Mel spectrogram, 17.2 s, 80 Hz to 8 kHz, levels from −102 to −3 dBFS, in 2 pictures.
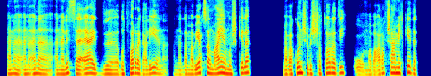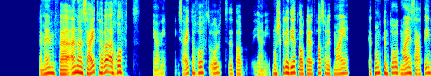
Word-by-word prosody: أنا 130 -2 -3
أنا 130 +1 -3
أنا 125 -4 -4
أنا 125 +1 -2
لسّه 155 -4 0
قاعد 145 +1 +3 0.4
باتفرّج 145 +1 +1
عليه 140 +5 -2
أنا 125 -1 -13
أنا 120 0 -13
لمّا 125 +1 -5
بيحصل 160 +3 +2
معايا 150 +5 +3
مشكلة 165 +6 0 0.7
ما 125 - -1
باكونش 150 +6 +1
بالشطارة 140 +5 0
دي 170 +3 -4 0.2
وما 115 +1 -8
باعرفش 125 +10 -2
أعمل 170 0 +3
كده. 185 -10 -2 1.0
تمام، 150 +8 0
فأنا 140 +8 +4
ساعتها 175 0 +3
بقى 195 -3 +6
خُفت، 190 +4 -1 0.2
يعني - - -11 0.2
ساعتها 155 +5 -3
خُفت، 175 +2 -2
قُلت 155 -3 -5
طَب 125 -2 -7 0.2
يعني 115 +1 -14
المشكلة 135 +6 +1
ديّة 175 +2 +6
لو 130 0 +4
كانت 125 -1 -2
حصلت 155 -5 -2
معايا 145 +6 -1 0.4
كانت 130 - -8
ممكن 165 -2 0
تقعُد 170 +1 -1
معايا 145 +5 +2
ساعتين، 150 +5 -3
140 Hz, 155 wpm, -23 LUFS, 125-165 Hz, 1.0 s, بقى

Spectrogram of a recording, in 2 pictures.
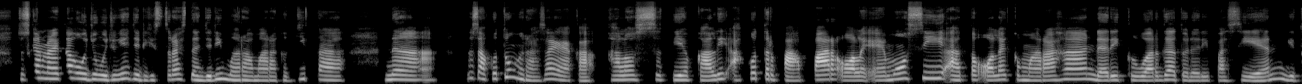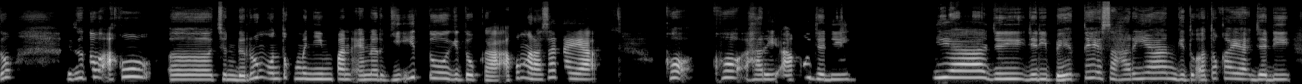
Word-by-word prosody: Terus 235 -1 0
kan 295 -2 -1
mereka 265 +2 +2
ujung-ujungnya 235 -1 0
jadi 225 -6 -4
stres 225 +3 -3
dan 195 -3 -1
jadi 240 +6 +2
marah-marah 190 -4 -1
ke 190 - -11
kita. 210 -6 -3 0.5
Nah, 215 -2 +2 0.3
terus 290 -1 0
aku 260 +1 +1
tuh 340 +6 -4
ngerasa 190 +1 -4
ya, 190 - +1
Kak, 170 -1 -3
kalau 210 +1 0
setiap 210 -1 0
kali 205 +6 +1
aku 275 0 -3
terpapar 220 0 +5
oleh 185 0 +4 0.2
emosi 275 +6 +1
atau 210 0 +1 0.2
oleh 220 +2 -2
kemarahan 205 +5 +2
dari 195 +1 +1
keluarga 195 +2 0
atau 195 - -10
dari 180 0 -6
pasien 180 +5 -4
gitu, 195 - -3 0.5
itu 250 +2 -6
tuh 345 -3 +1
aku, 355 -1 +2 0.2
eee, 225 0 +1
cenderung 220 +7 -1
untuk 265 0 -4
menyimpan 245 -2 +1
energi 215 -1 -2 0.2
itu 290 -4 -3
gitu, 225 -1 -1
Kak. 190 -1 +2
Aku 290 - -6
ngerasa 260 +6 +3
kayak, 245 -3 +4 0.7
kok 310 +4 -1 0.2
kok 315 +2 +1
hari 230 +1 -2
aku 220 +9 -1
jadi 230 -4 -1 1.0
iya, 315 -1 +6
jadi 255 +1 +1 0.2
jadi 235 +1 0
bete 225 +8 +1
seharian 265 +2 -1
gitu 225 0 -4
atau 225 +6 -4
kayak 255 -4 -1
jadi 230 0 0
225 Hz, 145 wpm, -23 LUFS, 205-260 Hz, 1.0 s, iya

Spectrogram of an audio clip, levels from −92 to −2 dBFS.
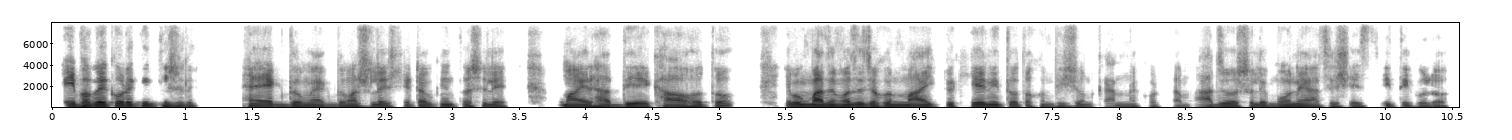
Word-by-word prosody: এভাবে 150 +4 +8
করে 160 -2 +6
কিন্তু 155 +1 0
আসলে 145 -2 -3 0.4
হ্যাঁ, 160 -1 +3
একদম, 125 -2 -1
একদম 110 -1 -5
আসলে 130 +4 -2
সেটাও 125 +2 -3
কিন্তু 135 0 -2
আসলে 125 -1 -3 0.5
মায়ের 120 0 +3
হাত 120 0 +1
দিয়ে 130 +1 +5
খাওয়া 110 -2 +1
হত, 120 +3 -3 0.6
এবং 145 0 +5
মাঝে, 130 +1 +7
মাঝে 135 0 +4
যখন 135 +2 +1
মা 115 - +3
একটু 135 +2 -4
খেয়ে 145 0 +3
নিত, 125 -2 -1
তখন 120 +2 -9
ভীষণ 120 +3 -8
কান্না 100 +1 -11
করতাম, 95 +1 -17 0.2
আজও 130 +3 -2
আসলে 125 -1 -3
মনে 110 +1 +2
আছে 105 +2 -10
সেই 110 -2 -7
স্মৃতিগুলো। 105 -2 -9
120 Hz, 195 wpm, -23 LUFS, 110-135 Hz, 0.6 s, এভাবে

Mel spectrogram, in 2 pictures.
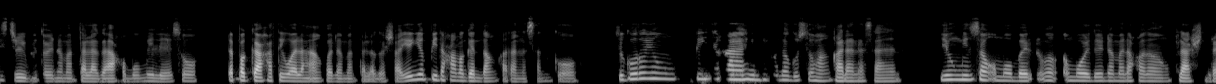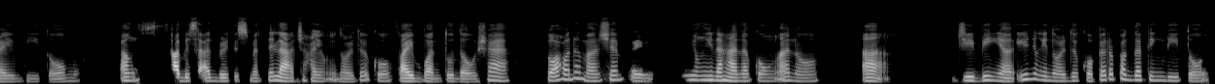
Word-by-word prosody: distributor 155 -6 -5
naman 140 -1 -6
talaga 140 0 +1
ako - - -8
bumili. 145 -2 -4
So 155 0 -6 0.3
napagkakatiwalaan 170 -5 +4
ko 145 - -4
naman 135 -1 -6
talaga - - -6
siya. - - -4
'Yun 210 +6 +3
'yung - - -22
pinakamagandang 175 -8 0
karanasan 145 -1 -6
ko. 70 0 -6 0.4
Siguro 250 +5 +2
'yung 260 -2 -2 0.2
pinaka 245 -3 +3
hindi 220 -2 0
ko 210 - -17
nagustuhang 185 -3 -4
karanasan, 155 -2 -2 0.5
'yung 220 0 +3
minsan 220 0 +3
umobile 170 -2 0
umo 185 -1 -2
umorder 170 -1 0
naman 165 -1 -4
ako 165 0 -4
ng 155 -1 -4
flash 150 -1 +2
drive 135 0 -2
dito, 135 -2 -9
mo 155 +1 -14 0.4
ang 175 0 +3
sabi 170 -2 +5
sa - - +3
advertisement 155 -1 -1
nila, 170 -5 +7
tsaka 155 -5 -3
'yung 145 - -7
inorder 135 -1 -4
ko, 160 0 -2
512 145 0 +4
daw 135 -2 0
siya. 175 +1 +1 0.4
So 180 - +8
ako 230 +4 +2
naman 245 -13 0
siyempre 185 - -1 0.3
'yung 205 -1 0
hinahanap 165 -5 +5
kung 160 -1 -3
ano 155 -1 -2 0.4
ah, - - +5 0.7
GB 180 +2 +1
niya 155 -4 +3
'yun 235 +4 0
'yung 210 -5 -2
inorder 170 +1 -3
ko. 165 - 0
Pero 215 +3 +1
pagdating 205 -5 0
dito, 175 -4 -3
170 Hz, 160 wpm, -26 LUFS, 150-200 Hz, 0.7 s, So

